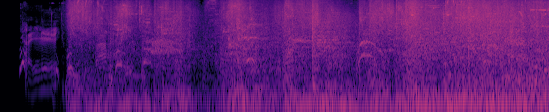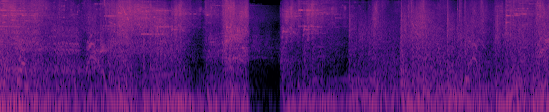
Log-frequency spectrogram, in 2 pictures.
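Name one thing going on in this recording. Spells and blasts crackle and whoosh in a fast-paced game fight.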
